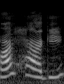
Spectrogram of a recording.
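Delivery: close, high, soft half-whisper. Speaking in character to the hag after a big hit: half-whispering to her. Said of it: "I'm just gonna whisper to her".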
